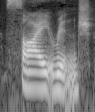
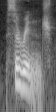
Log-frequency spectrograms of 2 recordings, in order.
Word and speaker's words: syringe: why in this word it's not pronounced sigh rindge it is syringe word number eight is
